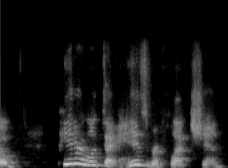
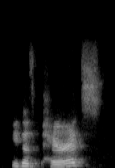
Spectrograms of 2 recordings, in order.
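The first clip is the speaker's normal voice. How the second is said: plain reading voice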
